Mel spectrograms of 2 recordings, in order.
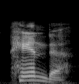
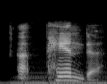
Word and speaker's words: panda: Next up is the word panda. Right here, panda. Make sure to pronounce the A at the end. How? Panda.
